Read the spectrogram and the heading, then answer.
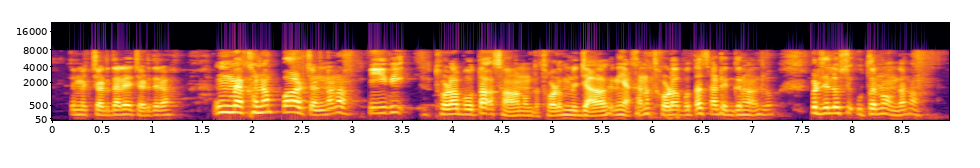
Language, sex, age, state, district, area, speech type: Dogri, male, 18-30, Jammu and Kashmir, Jammu, urban, spontaneous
